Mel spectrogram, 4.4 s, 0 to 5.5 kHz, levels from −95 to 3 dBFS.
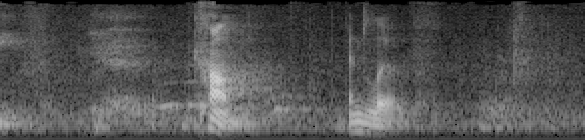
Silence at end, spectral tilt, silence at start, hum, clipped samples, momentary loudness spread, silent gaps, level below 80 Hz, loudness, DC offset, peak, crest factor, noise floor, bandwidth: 0.05 s; -6.5 dB/octave; 0 s; none; under 0.1%; 26 LU; none; -80 dBFS; -24 LUFS; under 0.1%; -2 dBFS; 26 dB; -46 dBFS; 5.4 kHz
